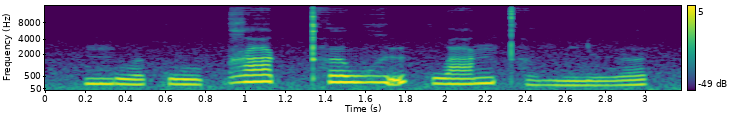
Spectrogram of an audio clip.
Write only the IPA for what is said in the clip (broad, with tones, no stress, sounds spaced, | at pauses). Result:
m u˧˩ ə̯ k w u˨˩ t̚ ɣ a˦˥ k̚ t̪ʰ ə˧ w ɣ ɨ̰˧˥ k w a˨˦ ŋ t̪ʰ ə̤˨˩ m ɲ ɨ˨˦ ə̯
